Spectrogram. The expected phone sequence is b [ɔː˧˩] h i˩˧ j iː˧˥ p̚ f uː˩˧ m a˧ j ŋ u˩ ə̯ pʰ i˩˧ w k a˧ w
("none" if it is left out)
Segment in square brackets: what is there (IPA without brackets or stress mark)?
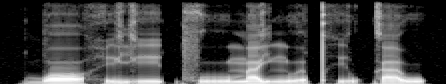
ɔː˥˨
